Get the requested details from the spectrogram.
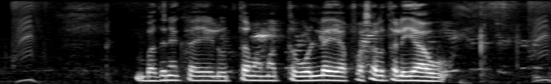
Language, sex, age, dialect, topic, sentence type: Kannada, female, 18-24, Coastal/Dakshin, agriculture, question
